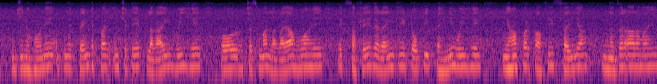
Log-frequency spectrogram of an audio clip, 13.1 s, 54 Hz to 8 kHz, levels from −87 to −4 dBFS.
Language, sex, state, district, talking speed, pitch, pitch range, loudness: Hindi, male, Uttar Pradesh, Varanasi, 135 wpm, 145 Hz, 135-150 Hz, -35 LUFS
